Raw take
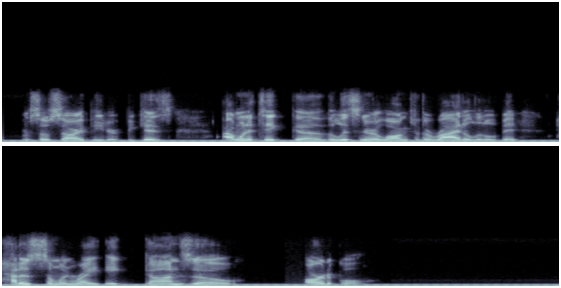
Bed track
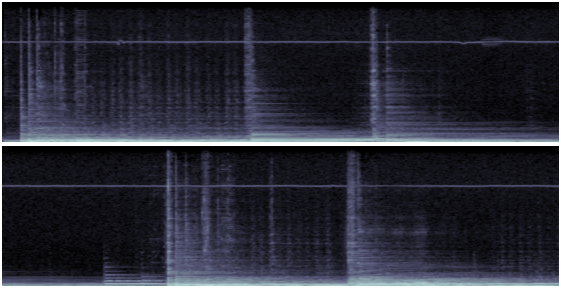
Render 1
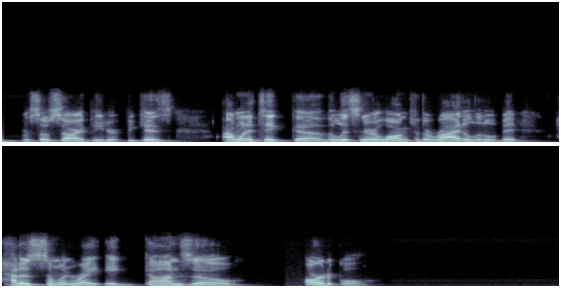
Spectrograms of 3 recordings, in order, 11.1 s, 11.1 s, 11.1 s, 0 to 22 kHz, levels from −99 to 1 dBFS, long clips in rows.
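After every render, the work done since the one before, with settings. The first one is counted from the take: de-hum 60 Hz, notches 5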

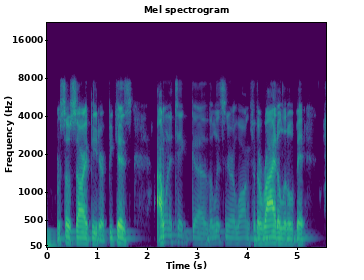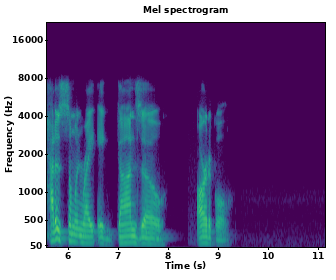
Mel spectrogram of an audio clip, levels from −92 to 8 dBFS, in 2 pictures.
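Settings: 2.34–4.15 compressor 5:1, threshold -36 dBFS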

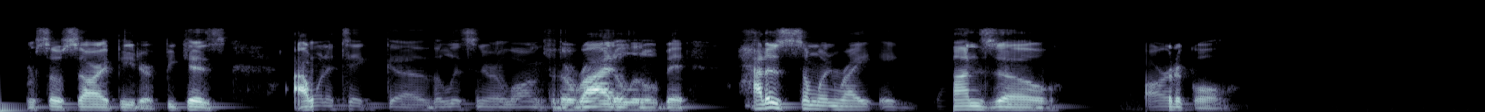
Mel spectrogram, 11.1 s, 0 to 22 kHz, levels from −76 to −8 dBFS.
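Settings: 3.7–4.89 doubler 36 ms -5.5 dB; 5.78–7.15 studio fade out; 7.81–8.77 compressor, threshold -31 dBFS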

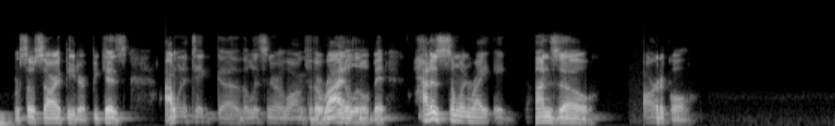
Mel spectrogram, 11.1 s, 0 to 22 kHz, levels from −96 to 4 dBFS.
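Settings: dynamic EQ 1100 Hz, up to -6 dB, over -37 dBFS, Q 1.4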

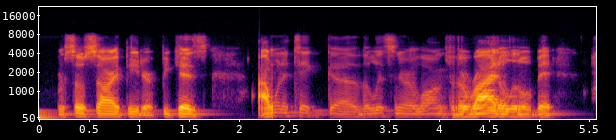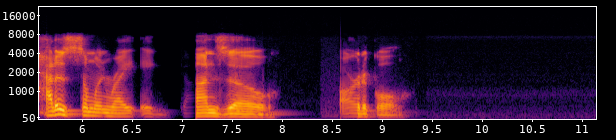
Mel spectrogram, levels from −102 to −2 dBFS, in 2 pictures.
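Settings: gain +6 dB; limiter -2 dBFS, peak gain reduction 1 dB

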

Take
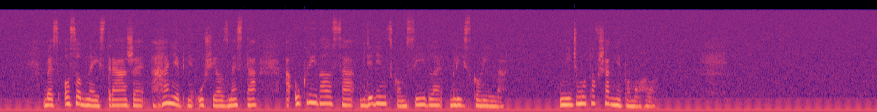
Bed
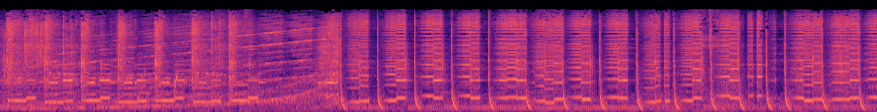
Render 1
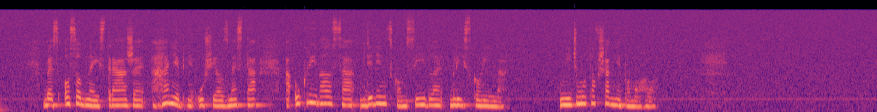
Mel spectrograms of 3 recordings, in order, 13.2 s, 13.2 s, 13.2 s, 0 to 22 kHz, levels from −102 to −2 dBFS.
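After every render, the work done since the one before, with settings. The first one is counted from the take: de-hum 60 Hz, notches 5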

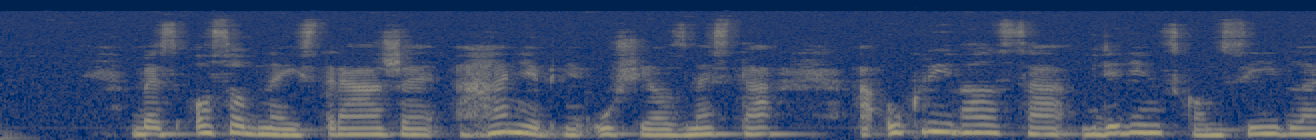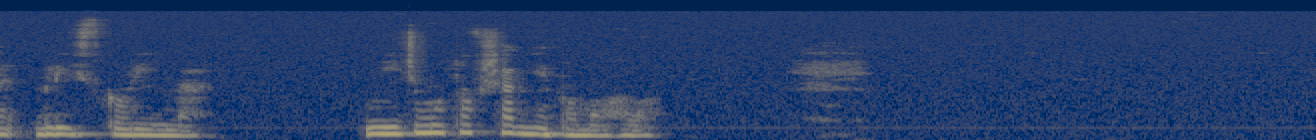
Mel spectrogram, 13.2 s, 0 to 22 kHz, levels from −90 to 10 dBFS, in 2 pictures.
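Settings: noise print and reduce 11 dB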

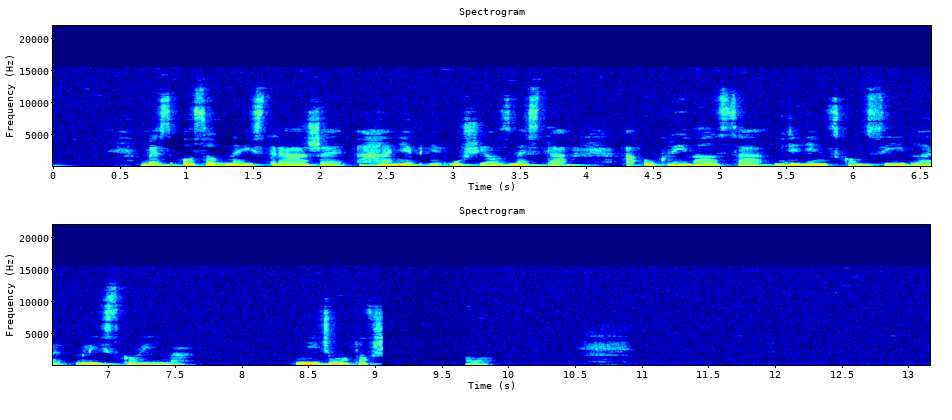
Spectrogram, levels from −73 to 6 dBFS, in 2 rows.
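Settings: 0.83–1.44 bell 3500 Hz -6 dB 1.3 oct; 9.05–9.68 room tone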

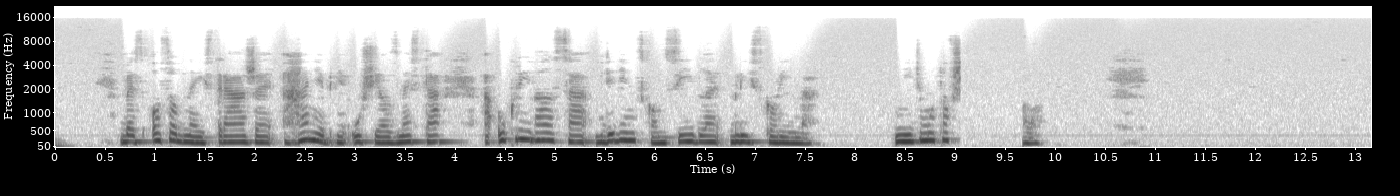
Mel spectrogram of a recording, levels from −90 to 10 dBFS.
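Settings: treble ducked by the level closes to 1500 Hz, closed at -21.5 dBFS; low shelf 190 Hz +11 dB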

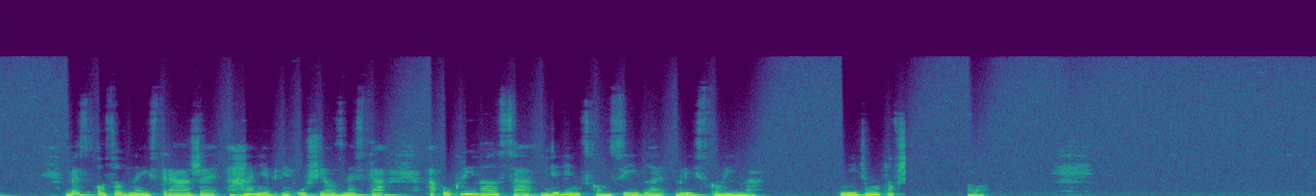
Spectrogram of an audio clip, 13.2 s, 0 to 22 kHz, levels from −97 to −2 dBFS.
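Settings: gain +3.5 dB

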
